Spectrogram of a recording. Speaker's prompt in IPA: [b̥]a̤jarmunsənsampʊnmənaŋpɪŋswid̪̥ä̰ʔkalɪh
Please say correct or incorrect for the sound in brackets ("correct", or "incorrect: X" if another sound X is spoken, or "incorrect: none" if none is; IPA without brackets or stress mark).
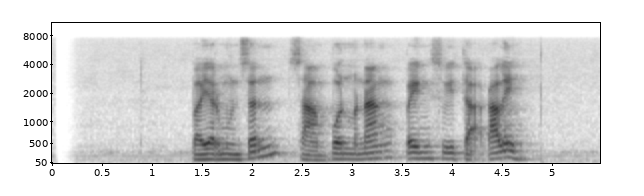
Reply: correct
